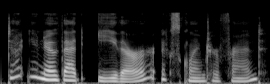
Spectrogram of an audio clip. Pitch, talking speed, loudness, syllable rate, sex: 200 Hz, 175 wpm, -19 LUFS, 4.8 syllables/s, female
